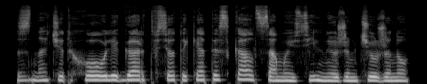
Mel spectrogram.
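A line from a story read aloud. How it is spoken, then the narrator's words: Whisper. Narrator (Russian): прошептал Эрли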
